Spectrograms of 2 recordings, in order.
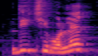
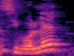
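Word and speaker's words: Shibolet: Efraín sí respondía no Entonces le decían d cholet y si pronunciaban si bolet porque no podían pronunciar correctamente lo tomaban y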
